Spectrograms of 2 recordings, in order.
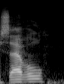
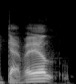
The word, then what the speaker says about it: Cavill: Henry Cavill as well, or Henry Saville. Henry Cavill. People pronounce it different around the world. Depends. Spanish people pronounce it different as well.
